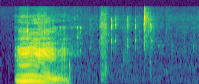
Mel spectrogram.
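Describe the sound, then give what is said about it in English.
A brief voiced hum gives way to chewing on a treat with crunchy broken-up toffee on top: several crisp, irregular crackling bites over about a second, fairly quiet. “like a toffee. And it's crunchy.”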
